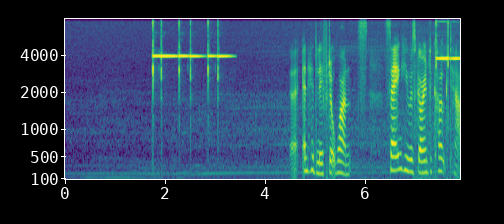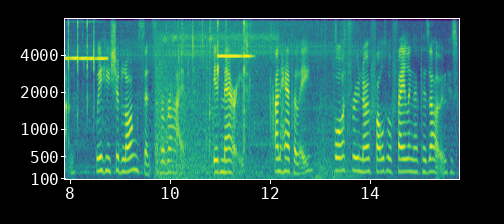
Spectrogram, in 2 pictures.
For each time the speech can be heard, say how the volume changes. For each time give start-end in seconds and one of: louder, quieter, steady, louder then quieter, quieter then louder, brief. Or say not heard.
4.5-15.7 steady.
